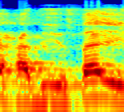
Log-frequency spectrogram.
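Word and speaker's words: حديثي: Illa kecuali maja'a min hadisai, bacanya hadisai gitu ya. Kecuali yang datang dari dua hadis, karena asli hadisai ini.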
